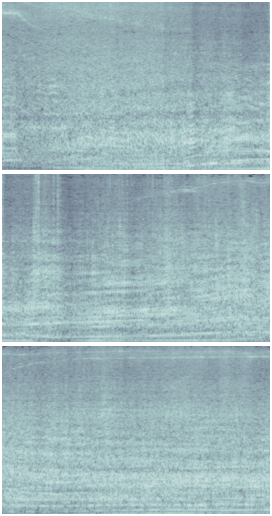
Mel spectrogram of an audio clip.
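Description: Several racing semi-truck tractors' diesel engines running hard together around an oval track, their engine notes slowly rising and falling.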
